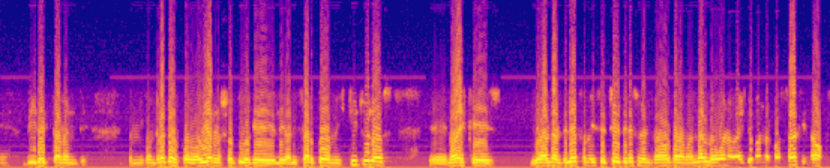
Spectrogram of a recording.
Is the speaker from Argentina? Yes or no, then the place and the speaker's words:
yes; Argentina; nos nombran a nosotros como argentinos de mucho carácter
